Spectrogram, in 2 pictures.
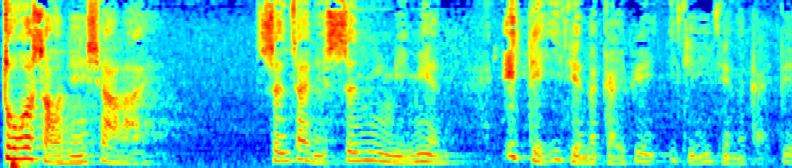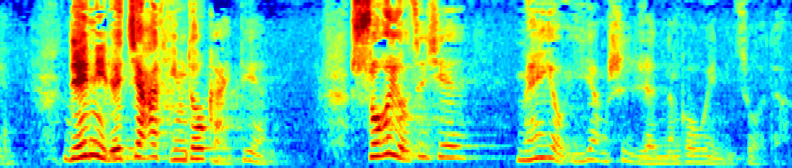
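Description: A male pastor preaching a sermon with emphatic repetition, swinging from loud to hushed. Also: a little high, big pitch swings, normal speed, in a large hall.

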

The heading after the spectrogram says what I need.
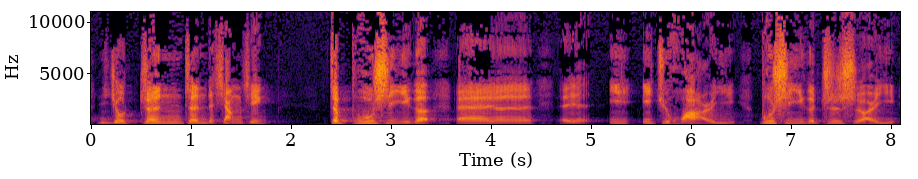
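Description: A pastor preaches a sermon into an amplified microphone in a church sanctuary with a sound system, repeating key phrases for emphasis and calling on the congregation to answer aloud. His mid-range voice carries a breathy edge.

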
